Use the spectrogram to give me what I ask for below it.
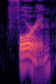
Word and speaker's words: foreign: second language education remember foreign sounds like four in we don't really pronounce the G foreign and second language education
